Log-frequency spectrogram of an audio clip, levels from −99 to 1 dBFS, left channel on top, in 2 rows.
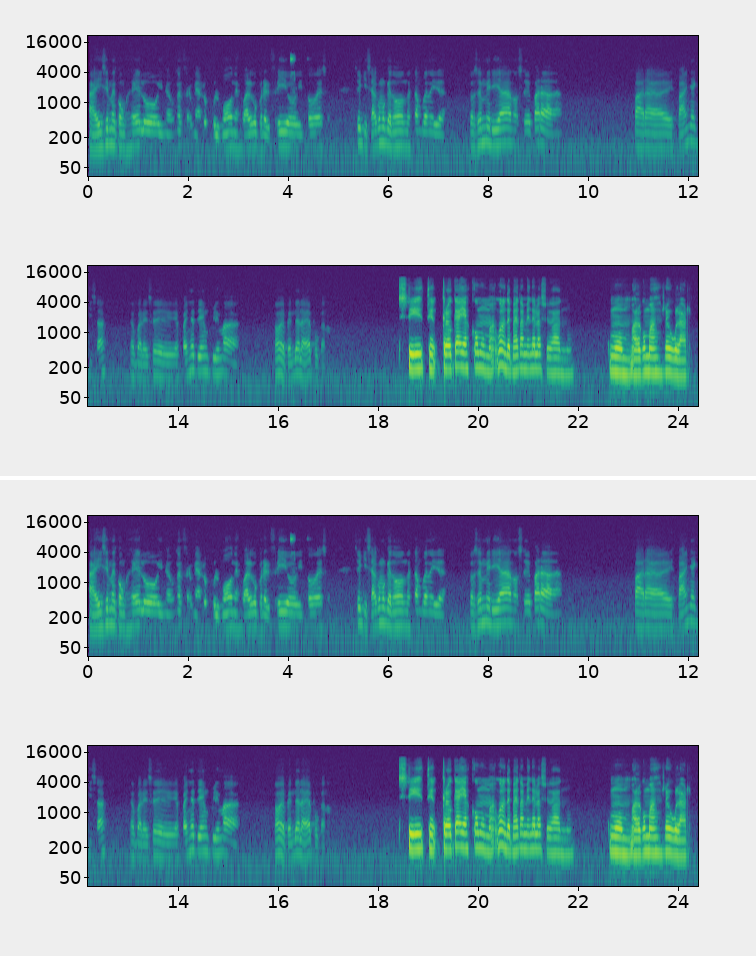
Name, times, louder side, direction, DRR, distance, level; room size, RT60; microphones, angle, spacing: voice 1, 0.0-4.8 5.4-7.1 7.6-9.5 10.9-12.5 13.0-15.2 15.9-16.9, right 2 dB, 25° right, 4.4 m, -34 dB
voice 2, 18.4-21.9 22.6-24.2, equal, 5° left, 1.3 m, -21 dB
open air
head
